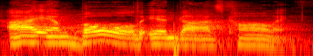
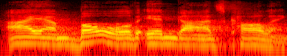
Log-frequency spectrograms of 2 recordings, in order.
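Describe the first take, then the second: First: It is said forcefully, with strong conviction. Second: It is said in a calm, ordinary way. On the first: "like you really mean it" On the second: "Say that with me, please"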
